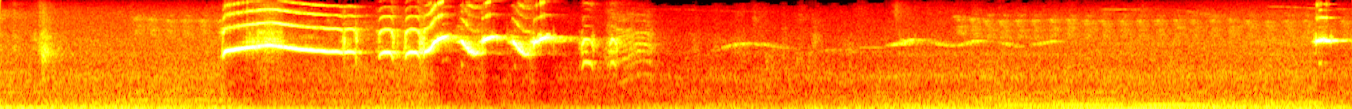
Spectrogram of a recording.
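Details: Master song of an orange-headed thrush, used to settle a caged bird's emotions and breeding drive: a loud rising whistle opens quick looping warbled notes, then softer wavering whistles over low background rumble.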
